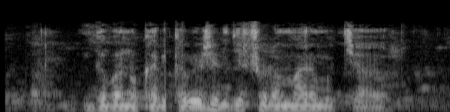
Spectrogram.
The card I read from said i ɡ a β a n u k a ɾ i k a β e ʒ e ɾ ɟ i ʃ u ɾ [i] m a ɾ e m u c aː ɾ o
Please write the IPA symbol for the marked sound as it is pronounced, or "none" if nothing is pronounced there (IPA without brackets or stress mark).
a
